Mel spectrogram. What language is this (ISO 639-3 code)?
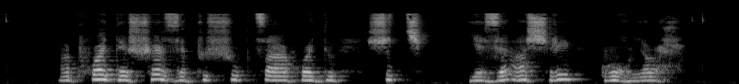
kbd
